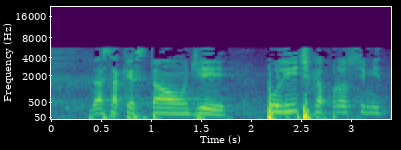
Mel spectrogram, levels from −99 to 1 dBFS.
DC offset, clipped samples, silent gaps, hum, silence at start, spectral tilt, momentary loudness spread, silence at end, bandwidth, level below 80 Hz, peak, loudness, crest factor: under 0.1%; under 0.1%; none; none; 0 s; -10.5 dB/octave; 14 LU; 0.1 s; 5.8 kHz; -24 dBFS; 0 dBFS; -21 LUFS; 20 dB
